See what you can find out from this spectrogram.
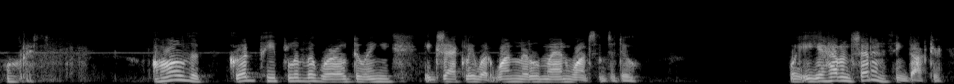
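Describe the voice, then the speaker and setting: An actor playing a smug, power-mad little man with mock-polite, halting speech in an old radio horror drama. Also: mid-range voice, phone-quality sound. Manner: mock-polite, halting, taunting tag questions. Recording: band-limited vintage radio drama recording.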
